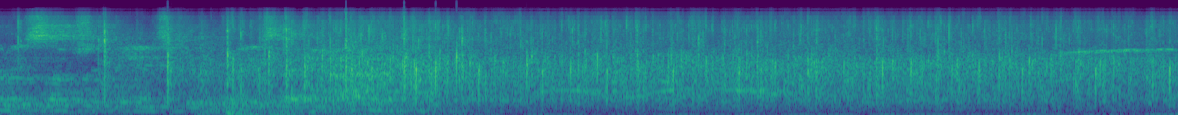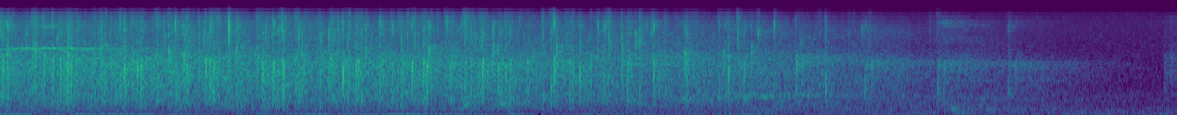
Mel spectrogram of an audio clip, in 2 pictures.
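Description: A crowd cheers and applauds loudly, then fades.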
